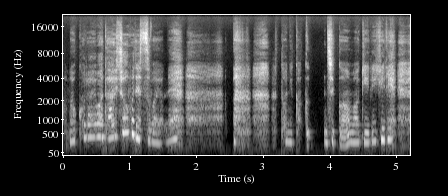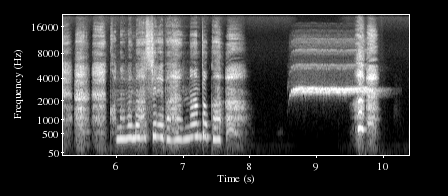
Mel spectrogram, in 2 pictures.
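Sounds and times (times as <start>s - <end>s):
speech: 0.2s - 2.1s, 3.3s - 8.0s, 9.6s - 9.9s
whistle blast: 8.6s - 10.1s.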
